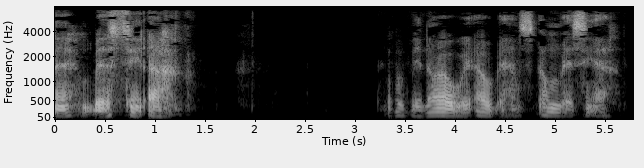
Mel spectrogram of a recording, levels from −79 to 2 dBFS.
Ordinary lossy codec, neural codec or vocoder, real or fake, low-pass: MP3, 32 kbps; vocoder, 24 kHz, 100 mel bands, Vocos; fake; 7.2 kHz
